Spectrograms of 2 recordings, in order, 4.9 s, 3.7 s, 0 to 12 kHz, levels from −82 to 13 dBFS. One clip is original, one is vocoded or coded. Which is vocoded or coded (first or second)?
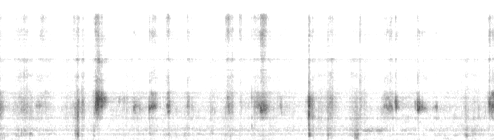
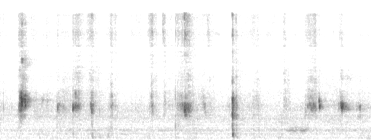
first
